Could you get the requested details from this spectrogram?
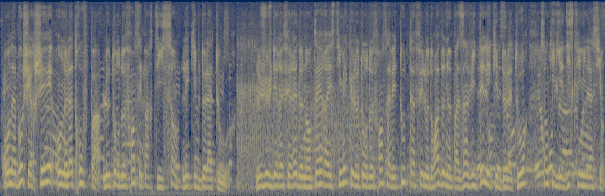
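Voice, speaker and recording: A man presenting a regional news roundup in a measured, crisp reporting voice. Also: fairly high pitch, a loud crowd. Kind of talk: news narration.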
